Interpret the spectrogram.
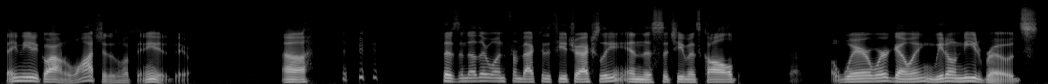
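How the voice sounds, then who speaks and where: A man's voice: medium pitch, lively intonation, moderate pace, long pauses, smooth, dry recording. A man co-hosting a podcast, chatting casually about games with some offhand swearing. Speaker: podcast co-host. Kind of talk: casual gaming podcast chat.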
